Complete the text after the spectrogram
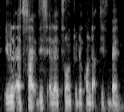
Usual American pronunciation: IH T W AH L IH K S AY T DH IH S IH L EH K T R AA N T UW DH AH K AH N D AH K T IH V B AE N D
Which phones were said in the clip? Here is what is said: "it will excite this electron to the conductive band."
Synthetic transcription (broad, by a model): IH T W AH L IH S AY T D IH S IH L EH K T R AA N T UW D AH K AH N D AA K T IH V B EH N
